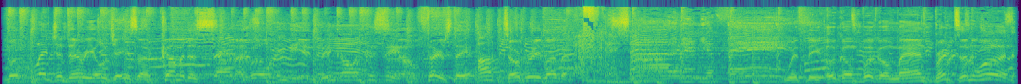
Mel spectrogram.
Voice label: high energy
